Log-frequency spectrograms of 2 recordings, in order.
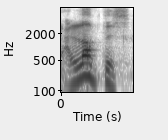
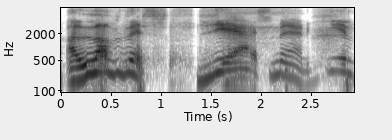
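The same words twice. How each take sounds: First: Said in the usual way. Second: Drawn-out high delight; gleeful. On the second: Real, not acted. Host relishing the storyline, high drawn-out delight. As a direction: stretch it out, thrilled.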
